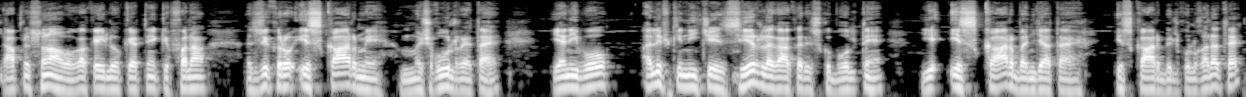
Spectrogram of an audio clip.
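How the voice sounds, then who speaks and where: A man with a fairly low voice teaches correct spelling and pronunciation. He goes step by step and slowly, repeating every word a few times so it sinks in. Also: fairly even intonation. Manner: slow and careful, repeating each word. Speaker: Urdu language teacher.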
